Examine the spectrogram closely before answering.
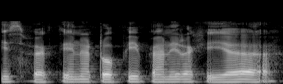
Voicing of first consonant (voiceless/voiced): voiceless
